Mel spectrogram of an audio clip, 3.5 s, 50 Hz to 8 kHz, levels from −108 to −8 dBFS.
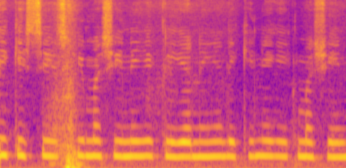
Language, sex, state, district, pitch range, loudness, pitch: Hindi, female, Odisha, Khordha, 255-270 Hz, -19 LUFS, 260 Hz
